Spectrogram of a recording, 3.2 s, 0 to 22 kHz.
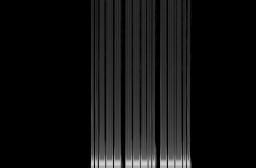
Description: Morse code, heard as a keyed tone, about 50 wpm, 700 Hz. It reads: 288
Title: Common Cut Numbers - 3-Digit 50wpm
